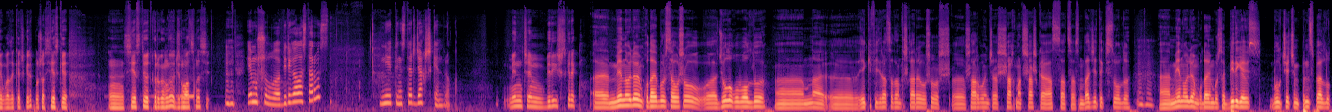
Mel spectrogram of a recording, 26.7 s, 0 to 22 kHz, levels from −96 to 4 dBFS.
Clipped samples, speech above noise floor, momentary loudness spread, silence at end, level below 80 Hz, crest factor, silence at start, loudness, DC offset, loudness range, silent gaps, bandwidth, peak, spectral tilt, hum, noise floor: under 0.1%; 37 dB; 12 LU; 0.05 s; -42 dBFS; 20 dB; 0 s; -21 LUFS; under 0.1%; 8 LU; none; 18.5 kHz; -2 dBFS; -7 dB/octave; none; -57 dBFS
